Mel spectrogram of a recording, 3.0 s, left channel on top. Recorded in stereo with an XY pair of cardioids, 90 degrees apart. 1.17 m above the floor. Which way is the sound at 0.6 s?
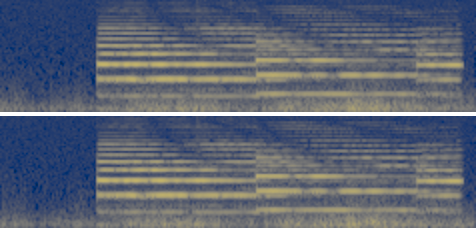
Straight ahead.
